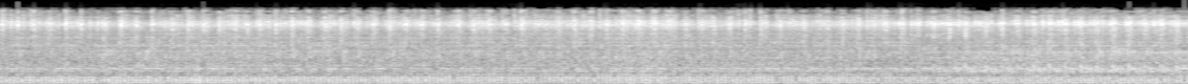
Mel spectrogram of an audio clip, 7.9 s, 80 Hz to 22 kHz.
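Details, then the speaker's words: Free curbside Echo PB-403T backpack leaf blower, two-stroke, after carburetor cleaning and magneto reinstall, running with the busted kill wire removed: a steady, even buzz with no surging or misses. Normal running. "Kill wire is now removed. That was it. So the kill wire is busted."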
